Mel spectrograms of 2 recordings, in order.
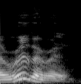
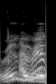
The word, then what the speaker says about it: rougarou: But then you have the rougarou. The A rougarou, rougarou, I've heard of yeah, that.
